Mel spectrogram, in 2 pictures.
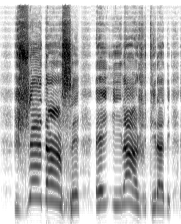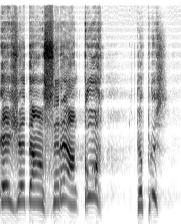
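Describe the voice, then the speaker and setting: A man uses an extremely high, raised and projected voice with a bright, sharp tone. He speaks very slowly, and the sound is dry and close with no echo. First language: Kinyarwanda (speaking French). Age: 60s. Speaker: pastor. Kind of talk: sermon.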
